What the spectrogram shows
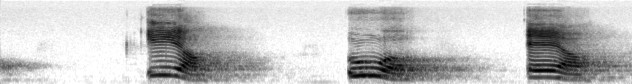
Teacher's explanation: ये दो वॉवल्स हैं, एक जो है वो दूसरे में ग्लाइड कर रहा है. ई अ, उ अ, ए, ए भी आप कह सकते हैं.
